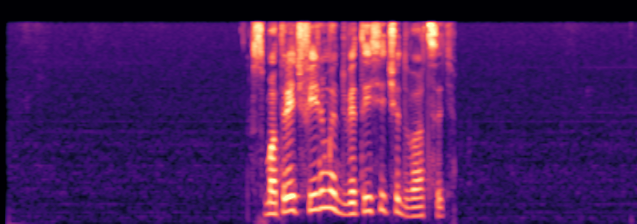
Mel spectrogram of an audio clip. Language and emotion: Russian, neutral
